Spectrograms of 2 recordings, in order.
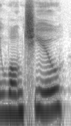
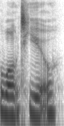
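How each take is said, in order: First: The t blends into you, like wonchu. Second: The t is crisp and separate from you. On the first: "I kept messing it up" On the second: "I'll enunciate like my consonants"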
